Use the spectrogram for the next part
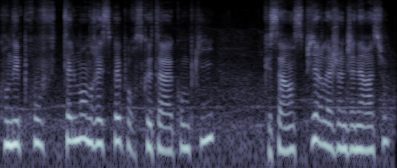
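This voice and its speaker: A woman's voice: medium pitch, fast, dark tone, a little hiss or hum, lightly acted. A woman playing a sardonic, teasing secret agent in a spy audio drama, casual and needling.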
